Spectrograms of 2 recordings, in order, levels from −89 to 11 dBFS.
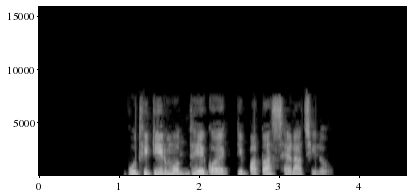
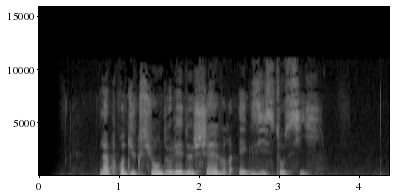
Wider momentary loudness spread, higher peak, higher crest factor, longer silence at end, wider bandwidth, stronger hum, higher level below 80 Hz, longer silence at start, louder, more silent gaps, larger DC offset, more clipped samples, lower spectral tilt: about the same, 9 LU vs 10 LU; first, -4 dBFS vs -16 dBFS; about the same, 18 dB vs 16 dB; first, 1 s vs 0.85 s; second, 8 kHz vs 11.5 kHz; neither; first, -62 dBFS vs -72 dBFS; first, 1.1 s vs 0.75 s; first, -21 LUFS vs -32 LUFS; first, 2.40-2.46 s vs none; neither; neither; about the same, -5 dB/octave vs -4.5 dB/octave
